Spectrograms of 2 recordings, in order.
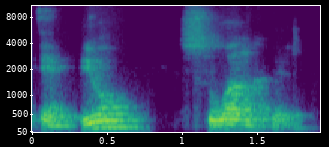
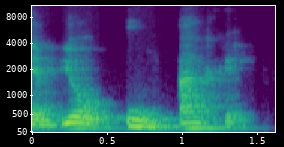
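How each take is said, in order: First: Envió su ángel slow, leaning on su; preacher correcting the verse, stressing su. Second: Said in the usual way. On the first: Shown as a demonstration. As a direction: hit the word su slowly. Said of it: "No dice envió un ángel". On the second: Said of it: "ve, envió su ángel".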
